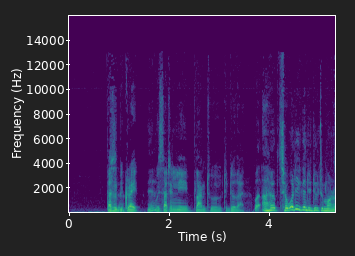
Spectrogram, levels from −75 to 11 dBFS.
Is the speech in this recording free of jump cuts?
yes; 0 cuts

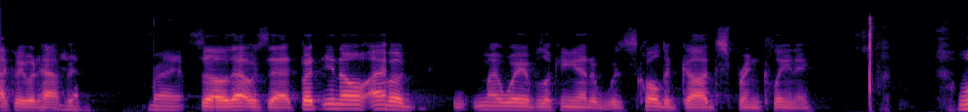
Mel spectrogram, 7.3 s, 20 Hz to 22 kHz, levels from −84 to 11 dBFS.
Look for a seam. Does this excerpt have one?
yes; 2 cuts; at 2.9 s, 4.8 s

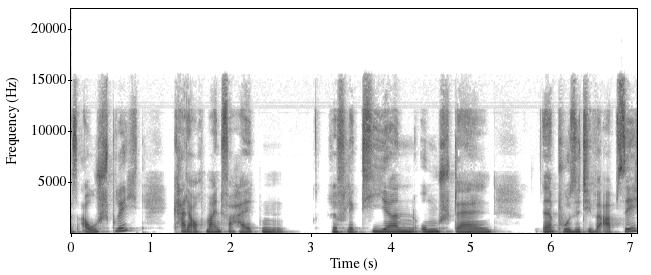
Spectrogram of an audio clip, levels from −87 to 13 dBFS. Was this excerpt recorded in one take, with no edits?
no; 2 cuts; at 1.4 s, 5.8 s

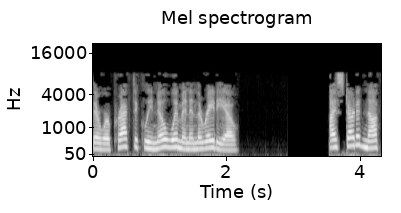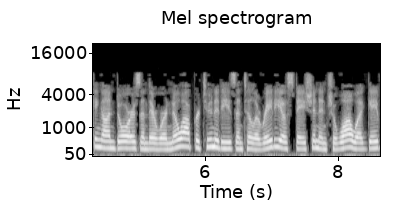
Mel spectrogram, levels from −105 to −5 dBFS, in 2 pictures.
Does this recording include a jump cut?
no; 0 cuts

